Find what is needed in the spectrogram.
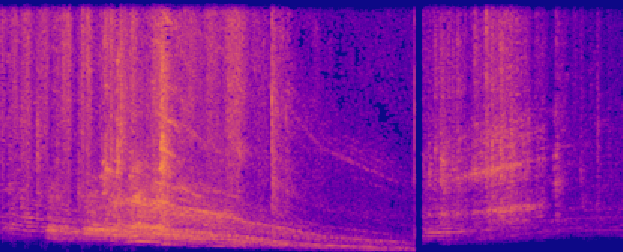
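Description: An electric motor winding down, its whine falling steadily in pitch for about four seconds before it cuts off abruptly. A fainter whine follows.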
